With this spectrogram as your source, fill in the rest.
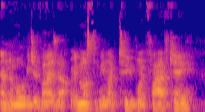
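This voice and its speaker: A man with an English accent speaks at a fairly quick pace, his medium-pitched voice flat and monotone. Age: 20s. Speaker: vlogger. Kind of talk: casual vlog talk.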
